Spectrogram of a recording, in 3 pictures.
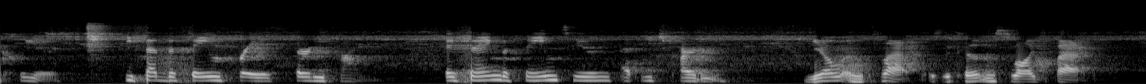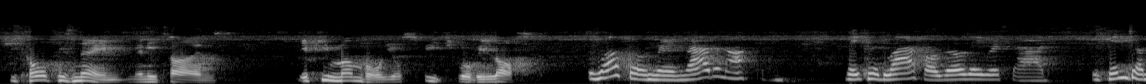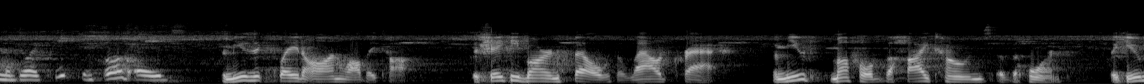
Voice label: Bose Quietcomfort Ultra Earbuds Street microphone sample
